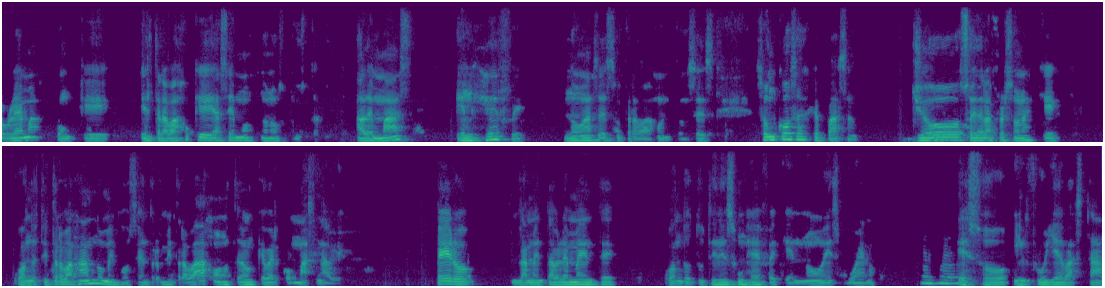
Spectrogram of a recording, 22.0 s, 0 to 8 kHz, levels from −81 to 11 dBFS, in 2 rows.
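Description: Echo leak from 0.42 to 1.96 s and again from 4.12 to 7.3 s: a faint delayed copy of the speech trails the voice by about 290 ms (288 ms, then 290 ms). It likely comes from the far end playing the call on a loudspeaker, where the echo canceller failed to remove everything its microphone picked up, so the remainder was sent back. The copy sits about 25 dB below the speech in the first stretch and about 20 dB below in the second.

Background gated by the echo canceller at 8.62 to 8.87 s: the room sound dips by about 10 dB for roughly a fifth of a second. While the loudspeaker was playing, the canceller pulled the microphone down hard and then released it, so the background briefly thins and returns.

Echo leak from 9.59 to 15.73 s: this is the longest and strongest stretch. The echo arrives 292 ms behind the speech at about 15 dB below it.

Background gated by the echo canceller at 15.9 to 16.01 s: a shorter dip of about 11 dB, lasting well under a tenth of a second, as the canceller clamps the microphone and lets go again.

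Echo leak from 17.37 to 19.85 s: the echo returns 295 ms behind the speech. At about 30 dB down, it is the faintest of the four stretches. Throughout, the call's microphone processing leaves nothing above 8 kHz, which is normal band-limiting and not a fault.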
